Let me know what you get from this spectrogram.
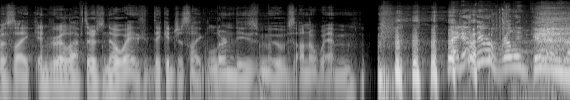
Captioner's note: laughs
